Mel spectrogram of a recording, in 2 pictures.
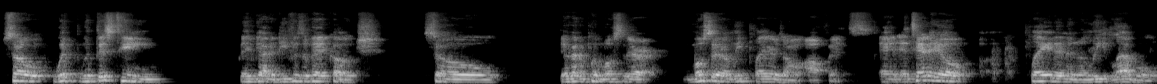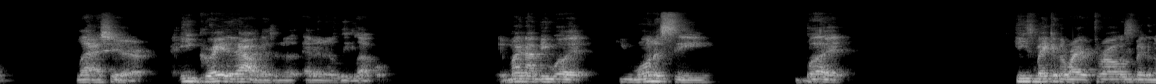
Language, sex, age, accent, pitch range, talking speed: English, male, 20-39, American, 115-140 Hz, 160 wpm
